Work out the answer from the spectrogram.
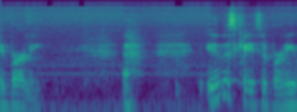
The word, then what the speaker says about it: Boerne: down there in Texas looks like born to me but they say Bernie in this case of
